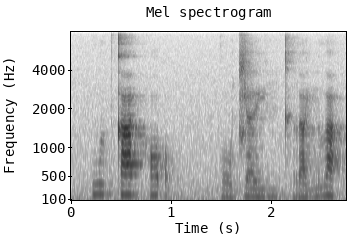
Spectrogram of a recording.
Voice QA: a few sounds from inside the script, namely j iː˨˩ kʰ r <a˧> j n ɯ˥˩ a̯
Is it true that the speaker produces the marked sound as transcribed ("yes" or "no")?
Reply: no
